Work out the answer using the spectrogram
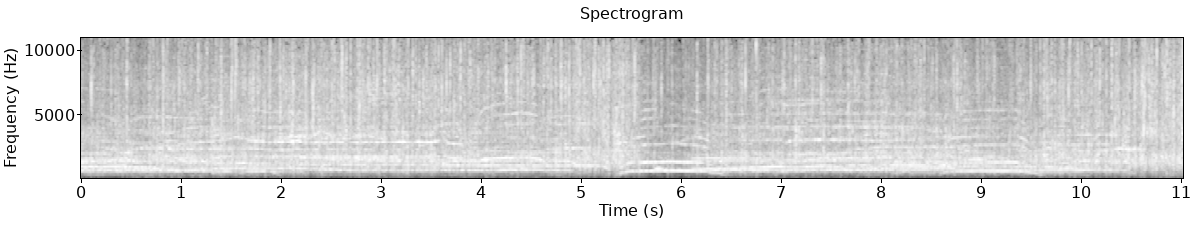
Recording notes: Live from the Bastile Theatre in Indianapolis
